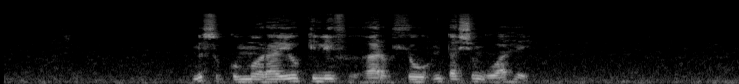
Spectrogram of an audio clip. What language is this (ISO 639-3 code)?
udl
